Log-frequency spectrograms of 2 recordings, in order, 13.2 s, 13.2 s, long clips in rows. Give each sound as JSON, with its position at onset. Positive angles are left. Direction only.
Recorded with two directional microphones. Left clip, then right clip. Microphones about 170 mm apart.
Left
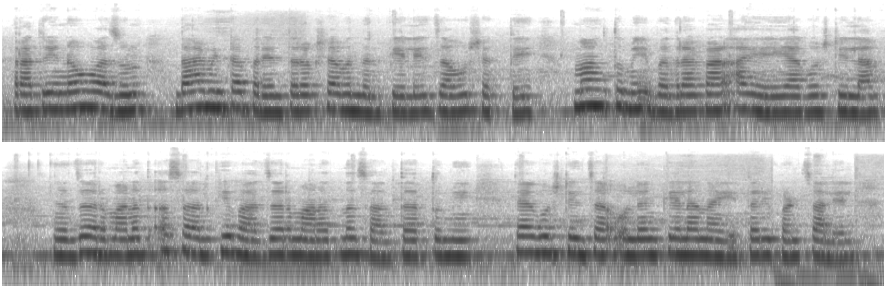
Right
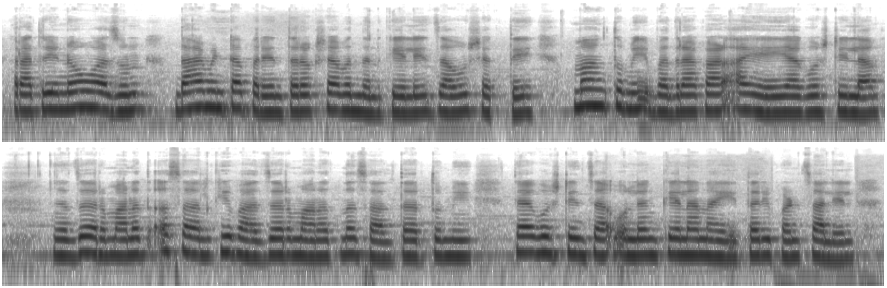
{"t": 0.1, "sound": "a woman's voice", "side_deg": -35}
